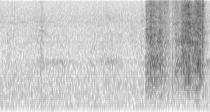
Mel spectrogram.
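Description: Black cardstock and a thin metal craft die being handled on a cutting mat: a short dry rubbing rustle about a second and a half in, after a quiet moment.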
